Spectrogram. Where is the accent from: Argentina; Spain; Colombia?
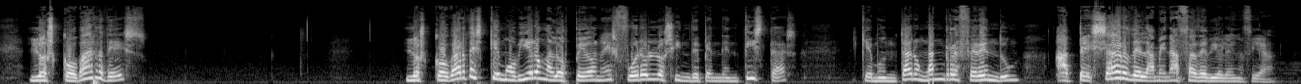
Spain; yo, como español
